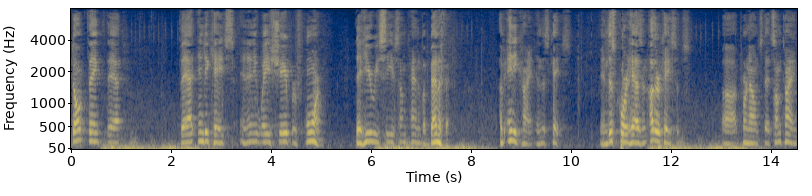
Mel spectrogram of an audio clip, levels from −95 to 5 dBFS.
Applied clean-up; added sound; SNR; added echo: none; Bird; 7 dB; none.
